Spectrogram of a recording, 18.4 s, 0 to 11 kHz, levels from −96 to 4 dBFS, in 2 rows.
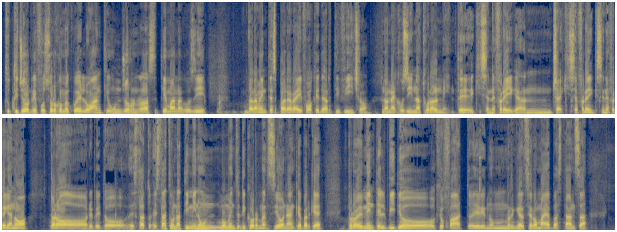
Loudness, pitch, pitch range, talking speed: -13 LUFS, 140 Hz, 115-160 Hz, 190 wpm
